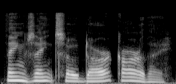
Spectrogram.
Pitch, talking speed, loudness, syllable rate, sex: 150 Hz, 205 wpm, -14 LUFS, 4.2 syllables/s, male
